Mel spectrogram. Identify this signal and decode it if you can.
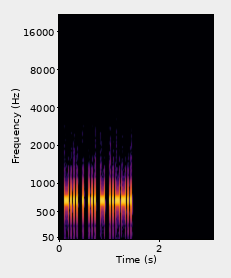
Morse code, heard as a keyed tone, about 40 wpm, 700 Hz. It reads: BEST?
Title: Sentences from Top 1000 Words - Review Part 5 - 40wpm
